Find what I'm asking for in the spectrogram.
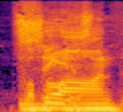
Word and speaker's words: LeBlanc: And that's why Derek LeBlanc, did I say that right? – Yep. – LeBlanc. The C is silent.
